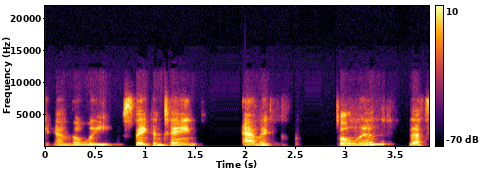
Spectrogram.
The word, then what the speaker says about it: amygdalin: as the bark and the leaves they contain amicolin that's spelled a-m-y-g-d-a-l-i-n amygdalin now this is a compound that produces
